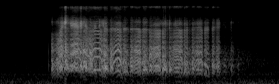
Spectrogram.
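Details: Baby sugar glider, described as angry, letting out one harsh, buzzy rasping burst lasting close to two seconds, steady and noisy across a wide range with slight pulsing, then stopping abruptly; brief speech comes before it.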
